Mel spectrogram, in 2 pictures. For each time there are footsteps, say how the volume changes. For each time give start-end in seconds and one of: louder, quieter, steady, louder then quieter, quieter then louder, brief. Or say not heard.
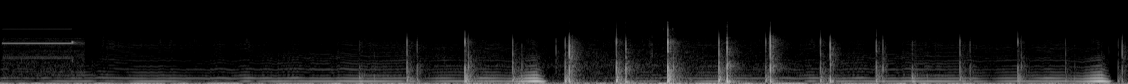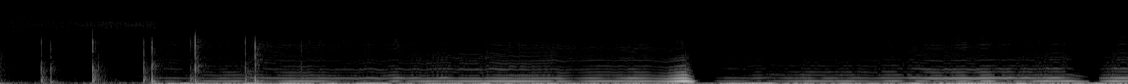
3.5-14.1 louder then quieter.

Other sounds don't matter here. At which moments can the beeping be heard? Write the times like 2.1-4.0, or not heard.
0.0-0.8.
